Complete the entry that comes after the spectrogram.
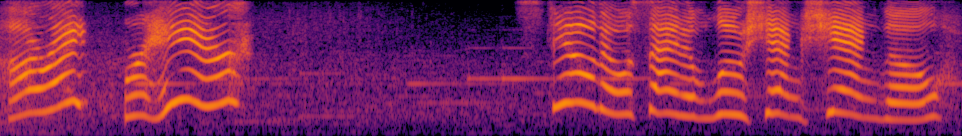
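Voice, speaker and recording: A woman voicing a tiny, excitable fairy companion in a video game, with a squeaky childlike voice and bubbly delivery, over music. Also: slow, heavily acted. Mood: chirpy. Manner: bubbly, exclamatory, speaks of self in third person.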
